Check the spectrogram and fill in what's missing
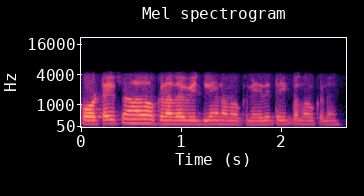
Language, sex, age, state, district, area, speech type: Malayalam, male, 18-30, Kerala, Kozhikode, rural, conversation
